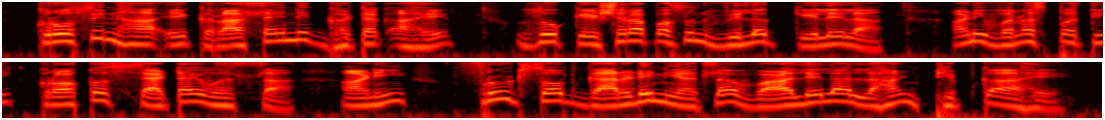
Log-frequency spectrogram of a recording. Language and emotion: Marathi, neutral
